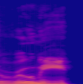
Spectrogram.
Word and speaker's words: Rumi: Some people think it's pronounced Rummy, but it's not. It's Rumi, because it has an umlaut.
